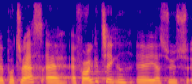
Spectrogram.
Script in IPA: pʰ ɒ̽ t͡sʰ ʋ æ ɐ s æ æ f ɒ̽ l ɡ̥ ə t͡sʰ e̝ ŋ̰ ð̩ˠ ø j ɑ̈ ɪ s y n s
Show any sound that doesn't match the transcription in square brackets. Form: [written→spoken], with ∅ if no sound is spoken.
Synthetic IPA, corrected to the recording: pʰ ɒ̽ t͡sʰ ʋ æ ɐ s æ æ f ɒ̽ l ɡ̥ ə t͡sʰ e̝ ŋ̰ ð̩ˠ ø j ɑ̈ ɪ s y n s

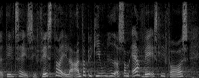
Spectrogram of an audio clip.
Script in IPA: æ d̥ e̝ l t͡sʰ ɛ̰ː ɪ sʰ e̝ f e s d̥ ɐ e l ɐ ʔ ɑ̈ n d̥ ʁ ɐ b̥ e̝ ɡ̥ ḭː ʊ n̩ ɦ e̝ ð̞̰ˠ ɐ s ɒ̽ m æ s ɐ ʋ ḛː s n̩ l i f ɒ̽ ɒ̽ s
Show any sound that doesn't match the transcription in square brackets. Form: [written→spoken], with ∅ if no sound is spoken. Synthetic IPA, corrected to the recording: æ d̥ e̝ l t͡sʰ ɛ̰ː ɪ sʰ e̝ f e s d̥ ɐ e l ɐ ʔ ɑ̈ n d̥ ʁ ɐ b̥ e̝ ɡ̥ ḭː ʊ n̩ ɦ e̝ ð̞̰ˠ ɐ s ɒ̽ m æ [s→∅] ɐ ʋ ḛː s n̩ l i f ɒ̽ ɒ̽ s

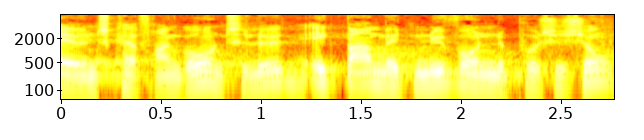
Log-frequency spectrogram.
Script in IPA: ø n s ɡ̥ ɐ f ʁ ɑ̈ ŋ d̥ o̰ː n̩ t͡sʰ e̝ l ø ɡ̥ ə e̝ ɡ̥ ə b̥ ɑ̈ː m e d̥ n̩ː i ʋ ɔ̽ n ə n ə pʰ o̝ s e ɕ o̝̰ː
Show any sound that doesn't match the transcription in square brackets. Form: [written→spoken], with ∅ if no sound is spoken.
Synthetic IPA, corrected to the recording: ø n s ɡ̥ ɐ f ʁ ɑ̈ ŋ [d̥→ɡ̥] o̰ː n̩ t͡sʰ e̝ l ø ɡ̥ ə e̝ ɡ̥ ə b̥ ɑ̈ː m e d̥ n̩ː [i→y] ʋ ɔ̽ n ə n ə pʰ o̝ s [e→i] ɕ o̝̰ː

